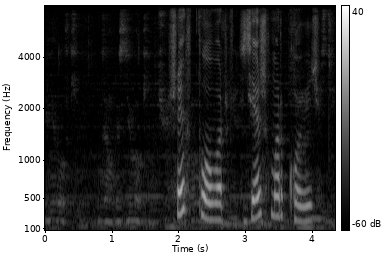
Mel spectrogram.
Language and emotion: Russian, neutral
